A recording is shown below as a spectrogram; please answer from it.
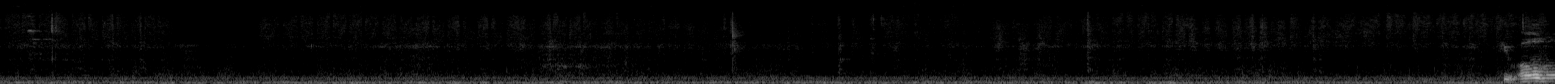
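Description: A guitar neck is rubbed by hand for a satin finish, producing a quiet, continuous scratchy rubbing with a steady back-and-forth texture, close to the microphone and without talk over it.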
